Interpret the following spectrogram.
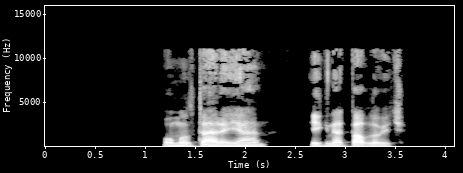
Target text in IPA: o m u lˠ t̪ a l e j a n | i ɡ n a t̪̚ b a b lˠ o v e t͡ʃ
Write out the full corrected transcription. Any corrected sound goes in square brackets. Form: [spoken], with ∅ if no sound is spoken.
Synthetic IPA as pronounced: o m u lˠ t̪ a [ɾ] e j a n | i ɡ n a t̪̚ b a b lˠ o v [i] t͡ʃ

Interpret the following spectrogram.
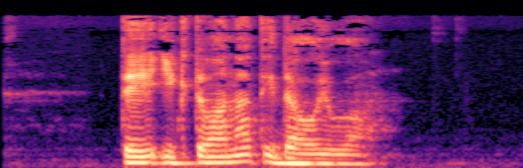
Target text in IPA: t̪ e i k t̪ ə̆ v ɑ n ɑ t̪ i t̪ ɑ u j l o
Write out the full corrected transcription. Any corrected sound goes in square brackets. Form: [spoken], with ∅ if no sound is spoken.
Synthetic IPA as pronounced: t̪ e i k t̪ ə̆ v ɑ n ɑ t̪ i [d̪] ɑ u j l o

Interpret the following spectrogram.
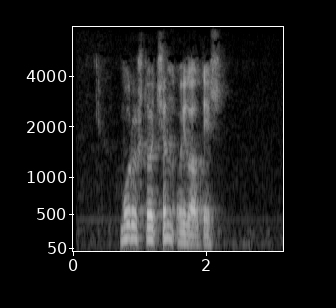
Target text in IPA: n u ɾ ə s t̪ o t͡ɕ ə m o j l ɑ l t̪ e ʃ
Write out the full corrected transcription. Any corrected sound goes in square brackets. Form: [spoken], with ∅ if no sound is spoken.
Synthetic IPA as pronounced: [m] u ɾ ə [ʃ] t̪ o t͡ɕ ə [n] o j l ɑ l t̪ e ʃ

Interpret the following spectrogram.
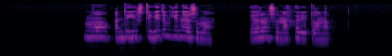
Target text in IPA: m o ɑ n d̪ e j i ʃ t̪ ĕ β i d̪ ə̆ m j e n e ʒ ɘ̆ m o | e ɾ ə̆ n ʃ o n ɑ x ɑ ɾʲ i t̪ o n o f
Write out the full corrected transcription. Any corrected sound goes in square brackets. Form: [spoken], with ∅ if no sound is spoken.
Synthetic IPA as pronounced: m o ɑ n d̪ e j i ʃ t̪ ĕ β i d̪ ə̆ m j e n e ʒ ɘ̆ m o | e ɾ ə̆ n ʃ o n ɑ x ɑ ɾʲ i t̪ o n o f

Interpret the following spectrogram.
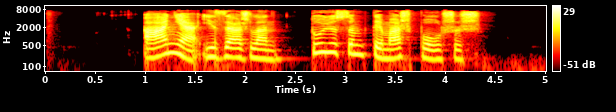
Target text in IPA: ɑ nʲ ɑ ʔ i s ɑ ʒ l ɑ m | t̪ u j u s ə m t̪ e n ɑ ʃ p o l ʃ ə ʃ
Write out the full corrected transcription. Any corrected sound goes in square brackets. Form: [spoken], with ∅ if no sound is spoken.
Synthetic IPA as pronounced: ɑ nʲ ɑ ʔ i [z] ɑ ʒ l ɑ [n] | t̪ u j u s ə m t̪ e [m] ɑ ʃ p o l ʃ ə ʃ

